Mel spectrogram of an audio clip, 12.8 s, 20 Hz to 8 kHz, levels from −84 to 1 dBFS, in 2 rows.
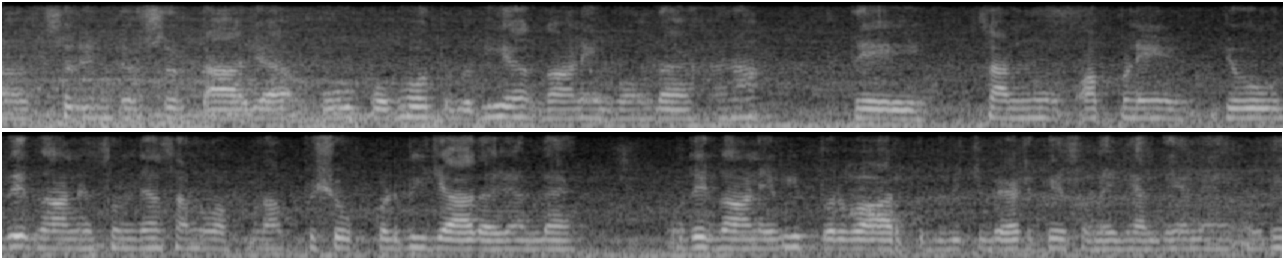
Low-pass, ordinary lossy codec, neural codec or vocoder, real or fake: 7.2 kHz; AAC, 48 kbps; vocoder, 22.05 kHz, 80 mel bands, WaveNeXt; fake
